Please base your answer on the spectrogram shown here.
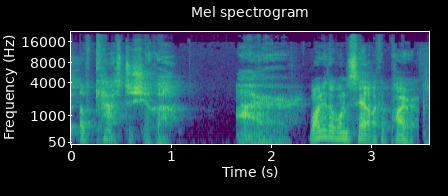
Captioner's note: growling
